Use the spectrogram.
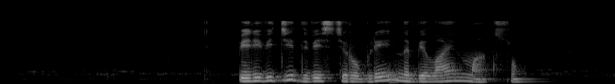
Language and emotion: Russian, neutral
